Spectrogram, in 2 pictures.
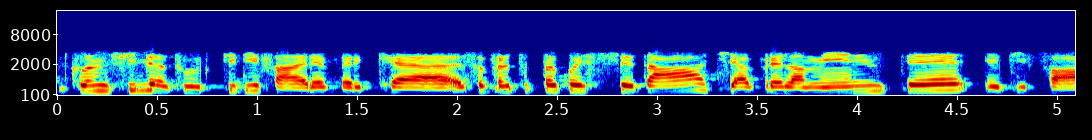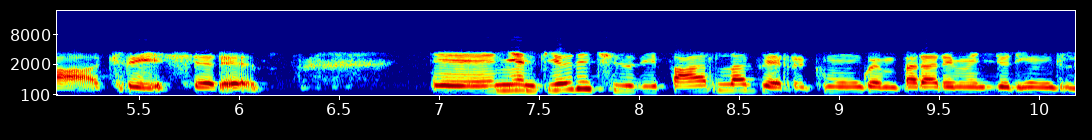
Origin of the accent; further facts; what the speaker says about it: Como, Lombardy, Italy; Io vengo da Como.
